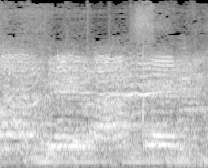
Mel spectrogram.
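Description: A group of teenage students singing a class cheer song together, loud and lively, with an acoustic guitar accompanying.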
